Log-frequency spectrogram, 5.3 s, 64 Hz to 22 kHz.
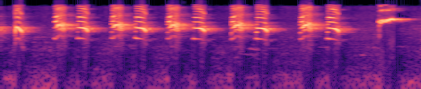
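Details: Long-tailed shrike, a chatty singer in a tutoring recording: a sharp, bright two-part phrase of downslurred whistles, repeated roughly every 0.7 seconds, ending with a higher drawn-out note. Background is fairly clean.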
